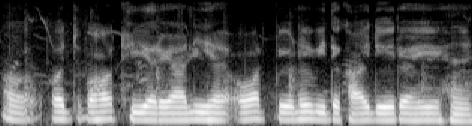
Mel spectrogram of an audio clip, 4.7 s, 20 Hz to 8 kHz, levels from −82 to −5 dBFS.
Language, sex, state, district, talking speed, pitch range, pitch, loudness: Hindi, male, Madhya Pradesh, Katni, 165 wpm, 120-130 Hz, 125 Hz, -14 LUFS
